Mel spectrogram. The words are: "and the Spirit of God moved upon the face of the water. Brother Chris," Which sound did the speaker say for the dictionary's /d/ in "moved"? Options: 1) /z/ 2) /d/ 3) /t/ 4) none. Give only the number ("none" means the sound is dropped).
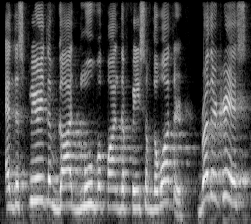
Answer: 4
